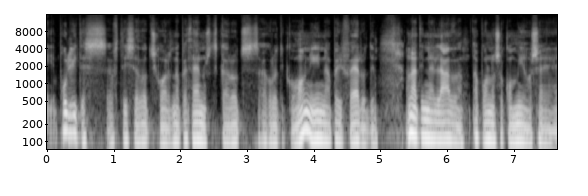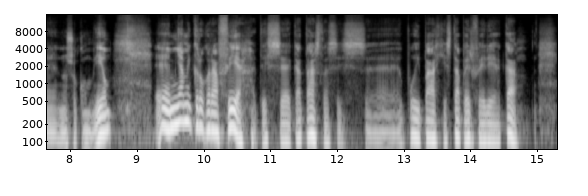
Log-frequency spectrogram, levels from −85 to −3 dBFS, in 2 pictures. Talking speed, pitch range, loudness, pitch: 120 wpm, 95-120 Hz, -21 LUFS, 100 Hz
